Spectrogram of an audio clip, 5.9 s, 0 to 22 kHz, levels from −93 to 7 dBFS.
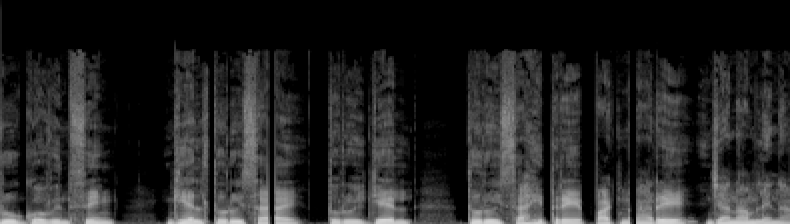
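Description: At 2.01 to 2.07 s and 4.72 to 4.78 s, the speech drops out for about 60 ms. Each is a gap at a join of encoded pieces: encoder start delay and end padding were left in. The edges are smeared, and the speech resumes where it stopped.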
